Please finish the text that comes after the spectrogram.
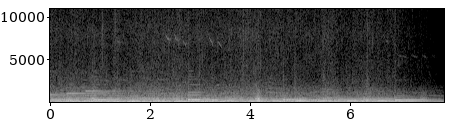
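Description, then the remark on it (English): A dense swarm of healthy bees buzzes steadily, a loud, layered drone with wavering pitches that continues throughout before thinning out at the very end. “Lloyd left that evening, secure in the knowledge that he had saved his beautiful life with the bees.”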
